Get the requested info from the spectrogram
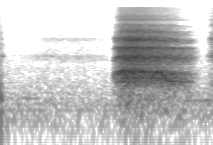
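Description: After about a second of dead silence, a man draws one sharp breath in through his mouth, lasting under a second, as he pauses mid-sentence.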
